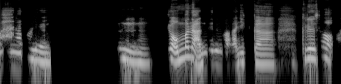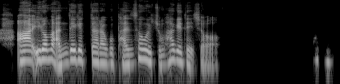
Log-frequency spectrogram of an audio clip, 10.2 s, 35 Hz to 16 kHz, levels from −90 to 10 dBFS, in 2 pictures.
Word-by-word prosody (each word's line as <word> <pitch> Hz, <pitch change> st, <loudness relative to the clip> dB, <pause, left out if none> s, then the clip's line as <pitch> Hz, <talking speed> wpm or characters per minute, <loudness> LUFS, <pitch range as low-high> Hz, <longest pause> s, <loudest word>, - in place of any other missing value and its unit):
1 350 Hz, -2 st, -1 dB
더 210 Hz, -, -3 dB
해." 170 Hz, -1 st, -1 dB, 1.1 s
음. 170 Hz, -7 st, -2 dB, 0.3 s
그 -, -, +5 dB
엄마는 230 Hz, +9 st, +6 dB
안 -, -, +8 dB
되는 400 Hz, -1 st, -6 dB
거 -, -, -3 dB
아니까 155 Hz, -3 st, -1 dB, 0.4 s
그래서 230 Hz, -1 st, +2 dB, 0.6 s
'아 195 Hz, +1 st, +7 dB
이러면 215 Hz, 0 st, +1 dB
안 150 Hz, +5 st, -2 dB
되겠다.'라고 180 Hz, -6 st, -3 dB
반성을 155 Hz, +9 st, -4 dB
좀 140 Hz, -4 st, -13 dB
하게 195 Hz, +3 st, -3 dB
되죠. 175 Hz, -, -10 dB, 1.6 s
음. 195 Hz, -4 st, -18 dB
190 Hz, 210 characters per minute, -21 LUFS, 165-215 Hz, 1.6 s, 안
